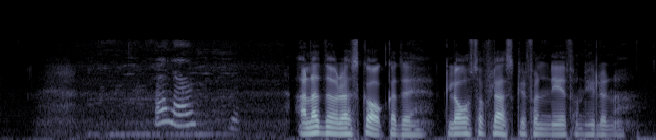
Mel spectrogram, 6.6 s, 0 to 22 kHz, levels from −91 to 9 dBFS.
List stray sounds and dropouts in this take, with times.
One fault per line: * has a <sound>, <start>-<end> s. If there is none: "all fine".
* has a laugh, 0.9-2.4 s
